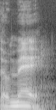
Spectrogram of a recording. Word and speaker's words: Aimé: And what people make a mistake, they pronounce it with the accent on the A, but the emphasis is on the E, so it's Aimé. Aimé.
